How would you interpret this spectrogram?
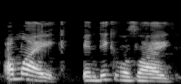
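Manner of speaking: ordinary delivery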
